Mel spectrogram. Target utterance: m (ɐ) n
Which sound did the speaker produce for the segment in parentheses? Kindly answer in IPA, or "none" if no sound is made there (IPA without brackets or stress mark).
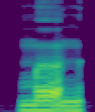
ɐ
